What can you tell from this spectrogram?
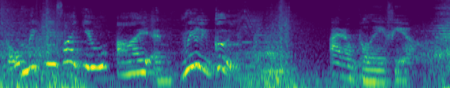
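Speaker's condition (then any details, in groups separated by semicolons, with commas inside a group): No condition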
